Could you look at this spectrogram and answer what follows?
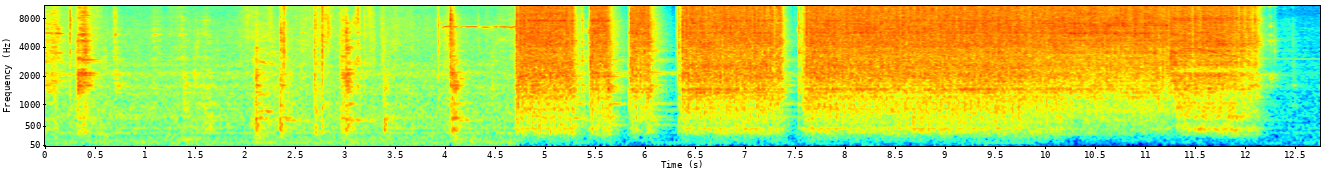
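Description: Ryobi half-inch cordless impact wrench hammering on exhaust flange bolts seized by heat cycles, after some clicks and knocks of metal handling. It starts about five seconds in with a few short bursts, then runs steadily for about five seconds and stops.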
